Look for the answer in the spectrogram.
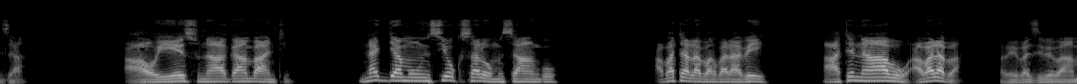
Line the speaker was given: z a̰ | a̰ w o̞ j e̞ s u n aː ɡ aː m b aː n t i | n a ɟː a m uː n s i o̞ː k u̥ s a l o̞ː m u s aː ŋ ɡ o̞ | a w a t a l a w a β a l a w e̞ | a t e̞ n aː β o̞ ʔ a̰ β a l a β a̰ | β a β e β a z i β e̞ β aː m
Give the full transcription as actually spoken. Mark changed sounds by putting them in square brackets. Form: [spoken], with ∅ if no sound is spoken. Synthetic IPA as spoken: z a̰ | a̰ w o̞ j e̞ s u n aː ɡ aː m b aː n t i | n a ɟː a m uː n s i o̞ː k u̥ s a l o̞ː m u s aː ŋ ɡ o̞ | a [β] a t a l a [β] a β a l a [β] e̞ | a t e̞ n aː β o̞ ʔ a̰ β a l a β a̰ | β a β e β a z i β e̞ β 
